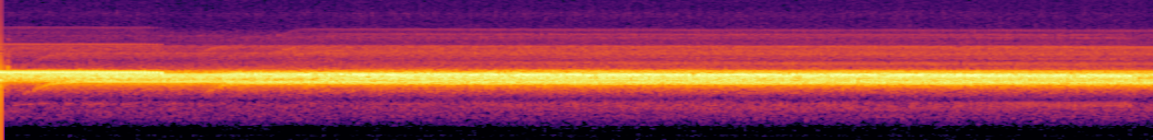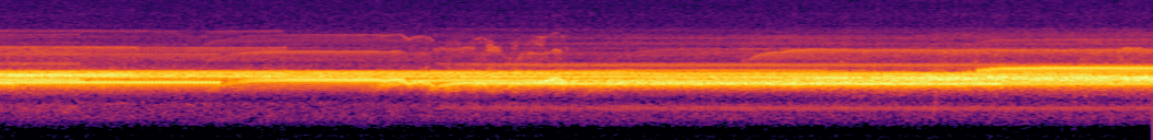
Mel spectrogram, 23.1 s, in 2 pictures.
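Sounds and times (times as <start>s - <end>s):
American toad calling: 0.0s - 23.0s.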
